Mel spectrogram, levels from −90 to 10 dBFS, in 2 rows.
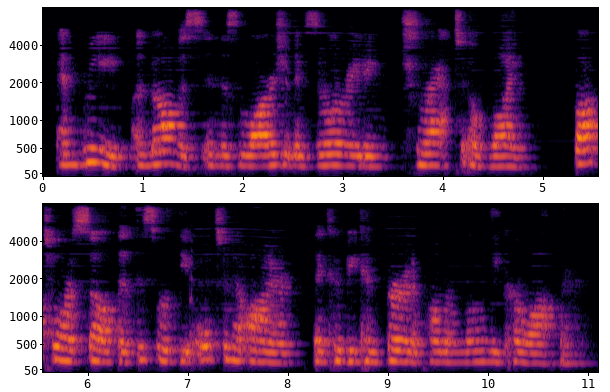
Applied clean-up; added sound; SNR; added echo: neural mask model DeepFilterNet 3.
